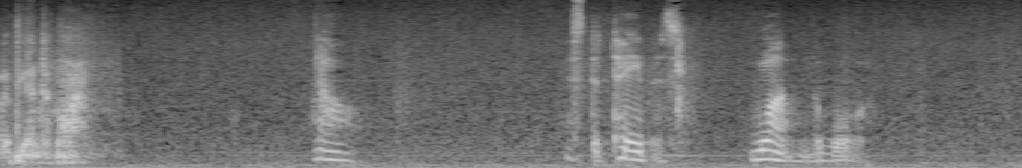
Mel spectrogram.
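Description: A middle-aged woman speaks calmly nearby, in short phrases.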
